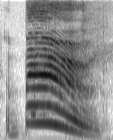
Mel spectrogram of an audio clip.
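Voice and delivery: shouted gunshot boom, falling; loud boom. Retold or imitated. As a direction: yell it like a rifle shot. Gunshot sound effect.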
